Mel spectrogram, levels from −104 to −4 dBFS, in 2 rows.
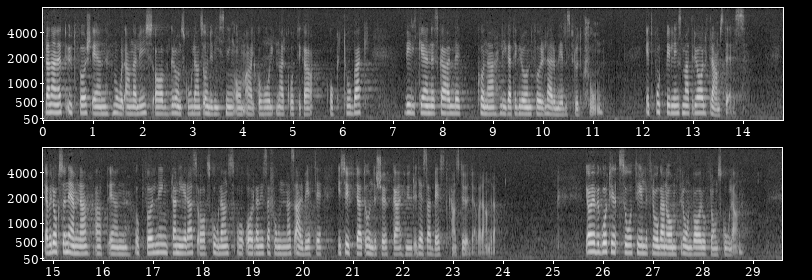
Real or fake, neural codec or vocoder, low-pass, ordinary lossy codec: real; none; none; none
